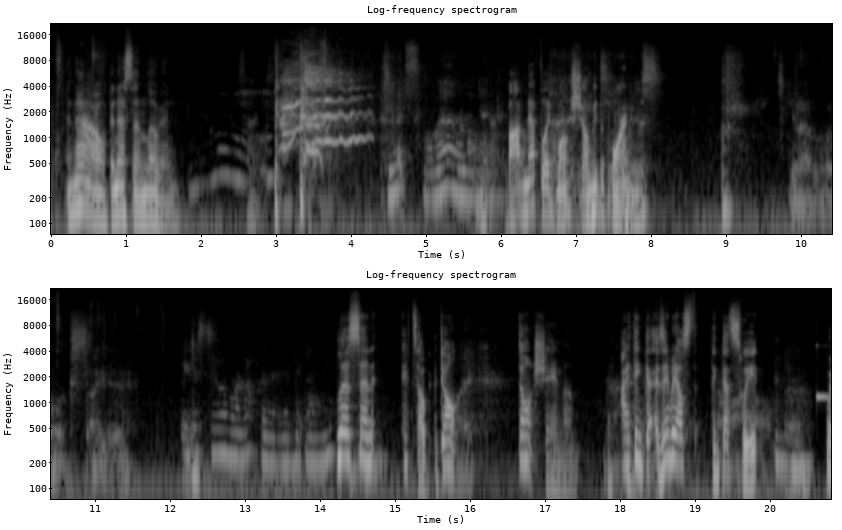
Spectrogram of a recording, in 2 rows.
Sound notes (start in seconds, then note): 3.2 blonde Women wheeze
